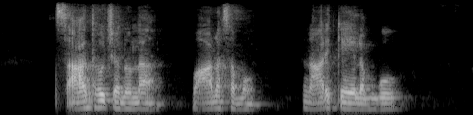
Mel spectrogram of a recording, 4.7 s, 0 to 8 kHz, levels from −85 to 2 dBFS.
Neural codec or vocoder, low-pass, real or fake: codec, 24 kHz, 0.9 kbps, WavTokenizer, medium speech release version 1; 7.2 kHz; fake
